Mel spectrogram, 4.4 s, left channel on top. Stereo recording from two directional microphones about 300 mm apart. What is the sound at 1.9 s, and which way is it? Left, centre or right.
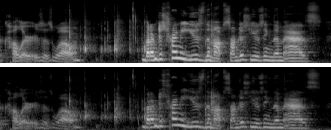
A woman's voice, left.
